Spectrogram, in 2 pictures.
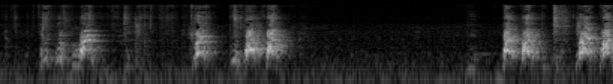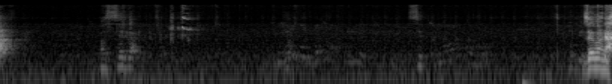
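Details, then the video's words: Jax, a Belgian Malinois in guard-dog training, barks on command while holding back from attacking. Clusters of loud, sharp barks fill the first eight seconds, mixed with a man's voice, then quieter sounds and a final loud burst. "تدريب الكلب على النباح بالأمر بدون الهجوم"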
